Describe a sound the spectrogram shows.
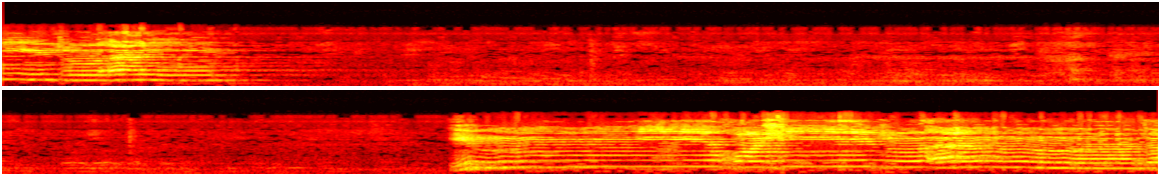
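A man chants in a sustained melodic voice through a microphone.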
